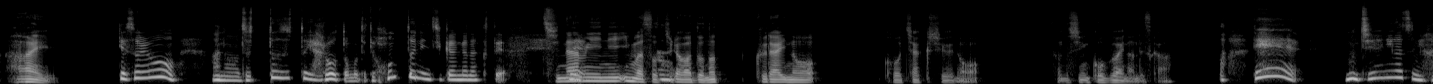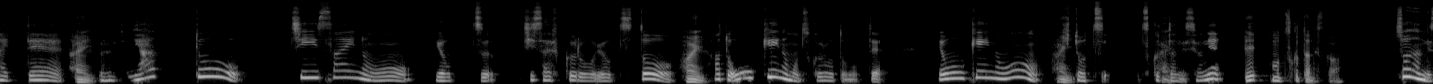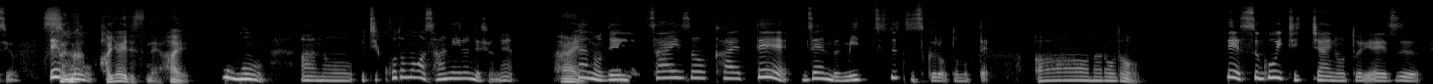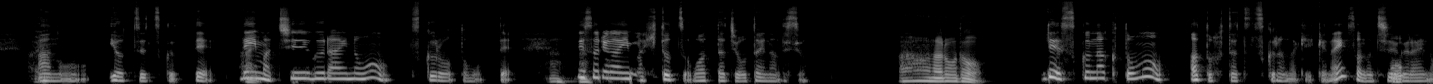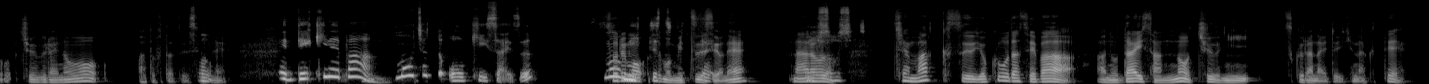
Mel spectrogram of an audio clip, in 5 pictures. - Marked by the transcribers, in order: other background noise; unintelligible speech
- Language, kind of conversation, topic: Japanese, advice, 日常の忙しさで創作の時間を確保できない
